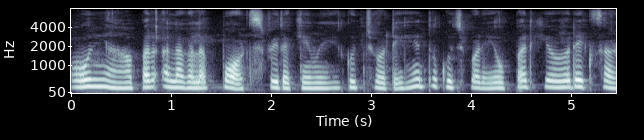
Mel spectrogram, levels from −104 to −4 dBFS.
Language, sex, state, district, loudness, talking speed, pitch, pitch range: Hindi, female, Punjab, Kapurthala, -18 LUFS, 220 wpm, 215 Hz, 195-230 Hz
